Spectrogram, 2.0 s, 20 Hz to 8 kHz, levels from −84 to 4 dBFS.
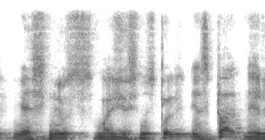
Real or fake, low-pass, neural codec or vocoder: fake; 7.2 kHz; codec, 32 kHz, 1.9 kbps, SNAC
